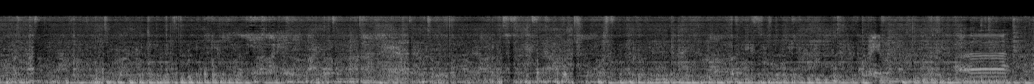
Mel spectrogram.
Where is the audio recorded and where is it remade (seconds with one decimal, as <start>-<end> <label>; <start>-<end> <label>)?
0.0-9.7 remade; 9.7-10.3 recorded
